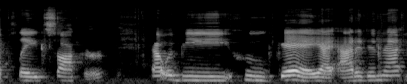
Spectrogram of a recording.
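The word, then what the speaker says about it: jugué: gaste go gamosgaron but who hey has this soft G sound when it comes before an e so to make it sound like the others what happens in Spanish is we are going to add in the letter why did that not add in I don't know we're going to add in the letter U and we're gonna get who gay now it sounds like the others and who gay actually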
